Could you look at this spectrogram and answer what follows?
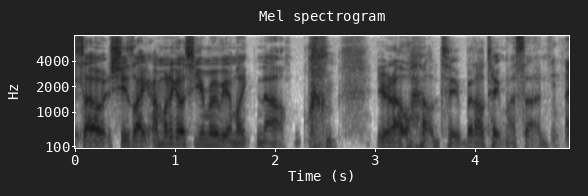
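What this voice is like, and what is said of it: Kentucky Southern American accent. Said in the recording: “If you can't tell by my voice, I'm not from California. I'm from Kentucky.”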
